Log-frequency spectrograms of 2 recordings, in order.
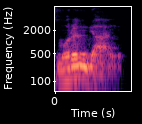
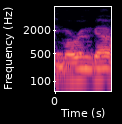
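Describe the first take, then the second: First: It is said in a Tamil accent. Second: It is said in an American accent.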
